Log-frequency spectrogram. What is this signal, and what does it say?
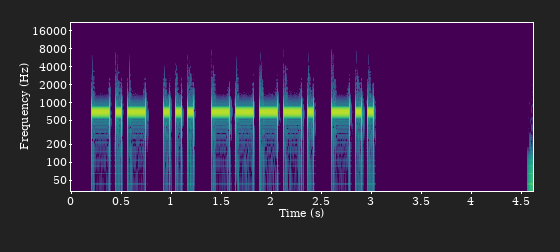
Morse code, heard as a keyed tone, about 21 wpm, 700 Hz. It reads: KS9D
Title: USA Callsign DE Callsign - 4 Characters - 20wpm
